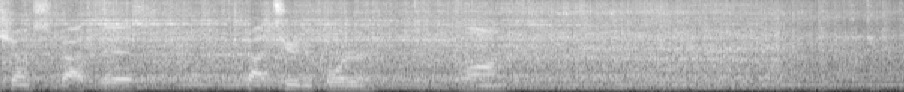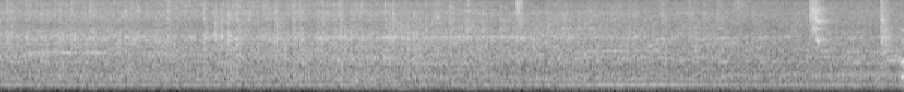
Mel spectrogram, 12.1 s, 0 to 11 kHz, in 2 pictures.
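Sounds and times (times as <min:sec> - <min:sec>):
shop machinery humming and whirring: 0:00.0 - 0:12.0.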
